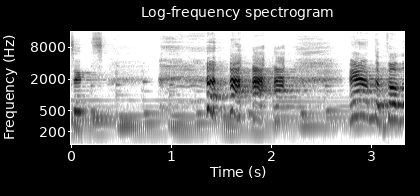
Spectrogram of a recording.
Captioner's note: laughs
